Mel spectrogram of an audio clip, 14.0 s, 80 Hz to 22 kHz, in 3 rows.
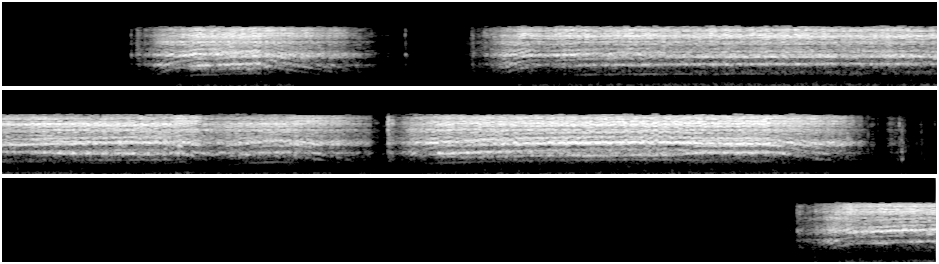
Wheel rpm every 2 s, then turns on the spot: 20, 90, 160, 90, 20, 0, 40.
none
